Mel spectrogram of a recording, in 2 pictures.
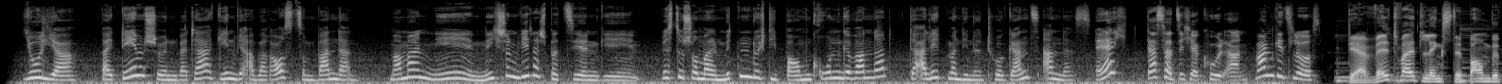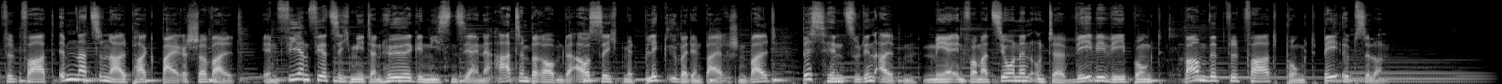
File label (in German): Werbung Ohne Jubilaeum; Erlebnis Akademie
